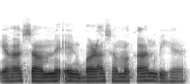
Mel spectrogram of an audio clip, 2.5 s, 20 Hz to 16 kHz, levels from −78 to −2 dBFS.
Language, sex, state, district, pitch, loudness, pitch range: Hindi, male, Jharkhand, Palamu, 120 Hz, -18 LUFS, 115-120 Hz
